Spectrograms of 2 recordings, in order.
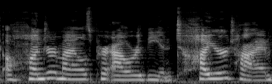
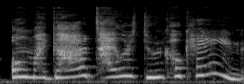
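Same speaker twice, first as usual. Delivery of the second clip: high, drawn-out shocked gasp of a quote; mock alarm; 7 semitones higher, slower than usual. Rebecca spots cocaine in the kitchen, mock alarm. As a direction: imitate a friend's scandalised alarm.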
